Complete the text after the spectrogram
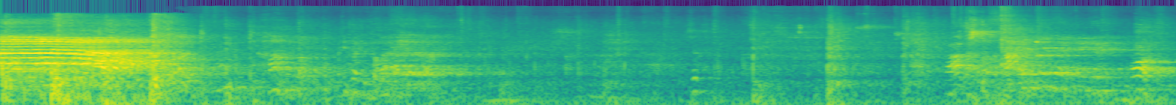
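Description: Young men shout to each other in a large echoing hall.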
